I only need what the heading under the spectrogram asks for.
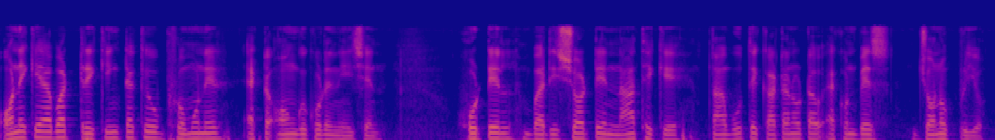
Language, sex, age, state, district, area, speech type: Bengali, male, 45-60, West Bengal, Paschim Bardhaman, urban, spontaneous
